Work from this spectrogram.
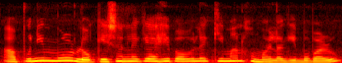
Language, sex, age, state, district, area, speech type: Assamese, female, 45-60, Assam, Sonitpur, rural, spontaneous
